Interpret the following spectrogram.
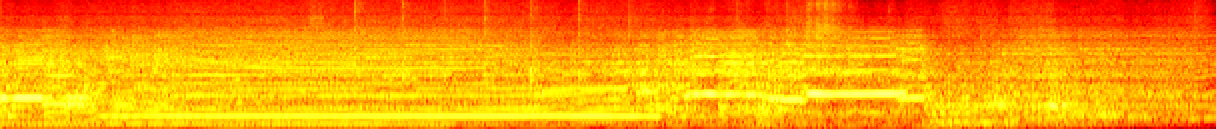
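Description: A live band's closing sustained notes from electric guitar and synthesizer, a long held note giving way to sliding pitches a few seconds in, then dying away near the end as the song finishes.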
